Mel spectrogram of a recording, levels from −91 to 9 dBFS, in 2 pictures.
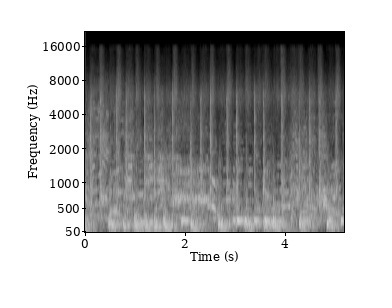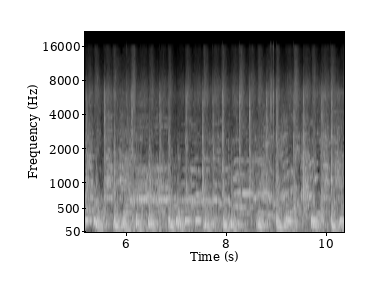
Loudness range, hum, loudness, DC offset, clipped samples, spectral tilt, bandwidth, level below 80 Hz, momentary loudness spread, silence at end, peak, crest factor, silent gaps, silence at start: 1 LU; none; -20 LUFS; under 0.1%; under 0.1%; -6.5 dB/octave; 15.5 kHz; -36 dBFS; 3 LU; 0 s; -6 dBFS; 12 dB; none; 0 s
